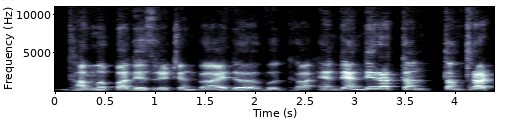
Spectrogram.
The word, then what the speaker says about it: Buddha: that buddha yeah buddha so when we stress on dha that is the real pronunciation but if you say buddha that is how many people here in our country speak buddha so that pronunciation means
